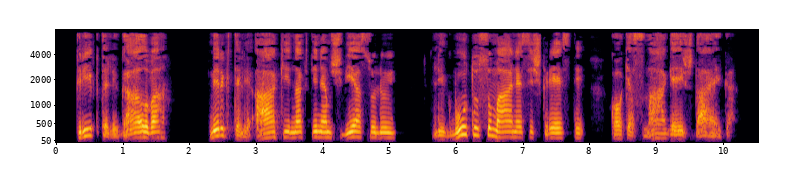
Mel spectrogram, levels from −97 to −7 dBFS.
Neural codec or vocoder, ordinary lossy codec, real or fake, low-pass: vocoder, 22.05 kHz, 80 mel bands, WaveNeXt; MP3, 32 kbps; fake; 7.2 kHz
